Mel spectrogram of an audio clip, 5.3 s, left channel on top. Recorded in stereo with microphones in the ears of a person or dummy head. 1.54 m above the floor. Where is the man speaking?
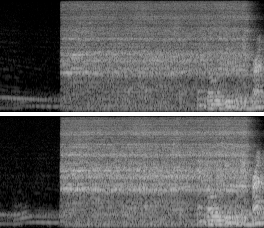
65° right (ahead or behind), 2.5 m.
